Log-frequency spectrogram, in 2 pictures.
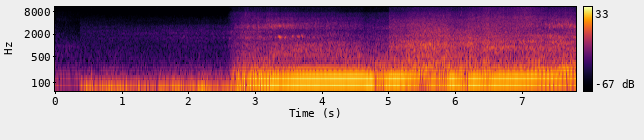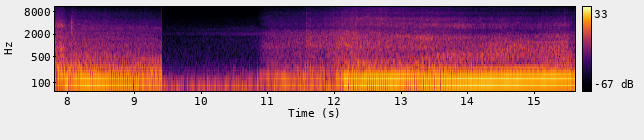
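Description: A 1971 Dodge Charger R/T engine roars loudly in two long bursts with a brief drop between them, deep and rumbling, heard close up.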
